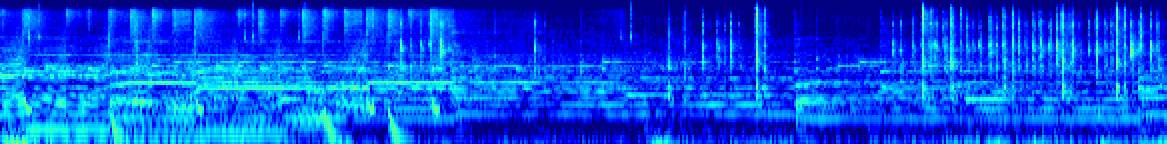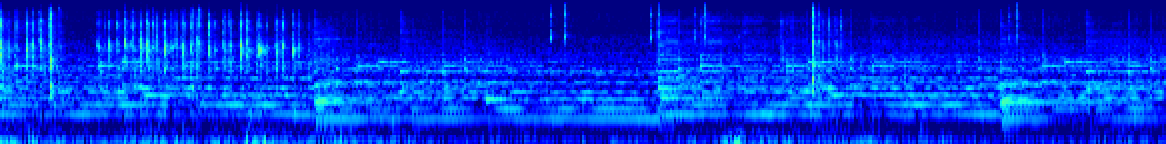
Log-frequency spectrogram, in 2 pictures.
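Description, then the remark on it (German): Quick bursts of clicking keystrokes on a computer keyboard with an English layout, busiest near the middle, play over steady background music. No one speaks. “Ich habe englische Tastatur-Layout.”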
